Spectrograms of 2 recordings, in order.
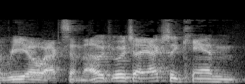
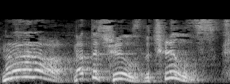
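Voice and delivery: Irish accent imitation; 13 semitones higher than usual. Irish kid insisting on the band name, hammed-up Irish accent. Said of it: "He's like".

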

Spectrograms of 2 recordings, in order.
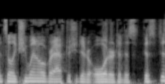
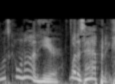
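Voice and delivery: bewildered; 11 semitones higher than usual. Retold or imitated. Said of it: "I was like".

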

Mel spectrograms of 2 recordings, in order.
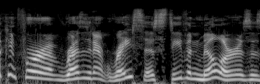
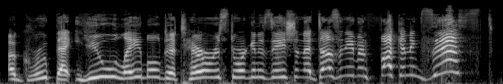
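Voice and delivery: real anger; 4 semitones higher than usual. Real, not acted. Co-host ranting about the president's tweet, angrily building. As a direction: build in indignation to an exasperated outburst. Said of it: "it makes me so angry".

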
